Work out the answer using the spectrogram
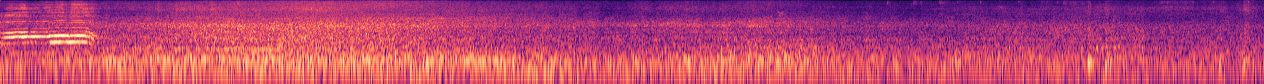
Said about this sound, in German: Ja, Mann, scheiße, da hinten kommen Waggons angerollt.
